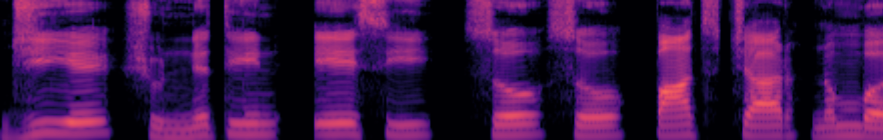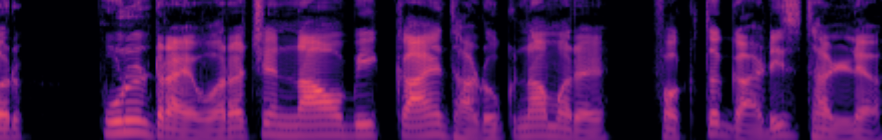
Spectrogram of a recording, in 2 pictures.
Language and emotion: Goan Konkani, neutral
